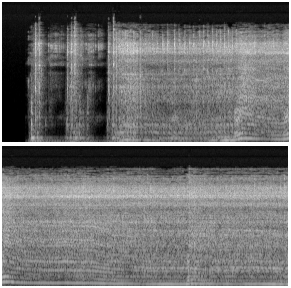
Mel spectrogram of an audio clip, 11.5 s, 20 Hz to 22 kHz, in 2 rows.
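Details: Husqvarna 125B handheld blower after repair for no-start, primed and choked: a few pull-start tugs, then catches, blips up and down and settles into a steady, even buzzing run; normal running.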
